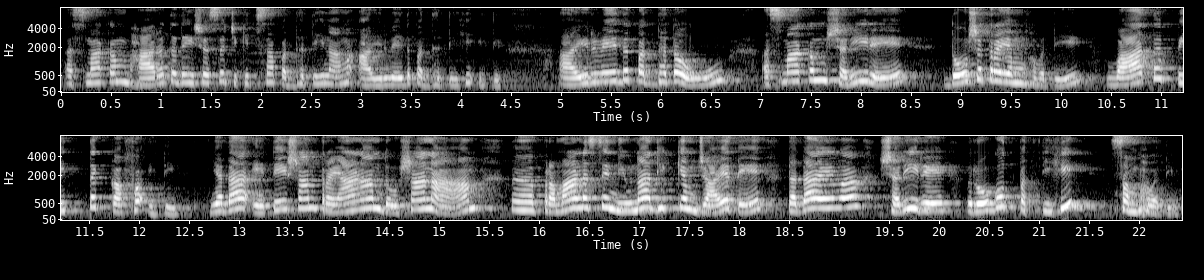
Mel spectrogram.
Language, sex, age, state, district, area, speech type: Sanskrit, female, 45-60, Maharashtra, Nagpur, urban, spontaneous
